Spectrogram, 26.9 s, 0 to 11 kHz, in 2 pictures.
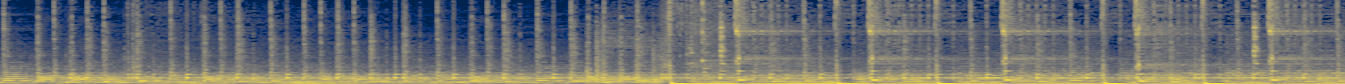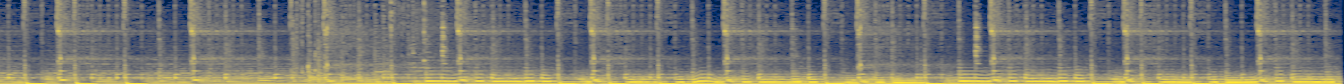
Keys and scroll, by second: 2.5-4.7 typing, 7.2-9.6 typing, 19.1 ctrl+space, 19.6 ctrl+space.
